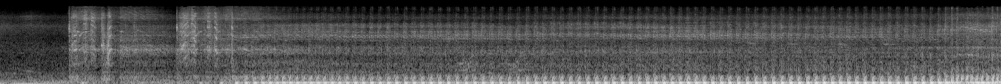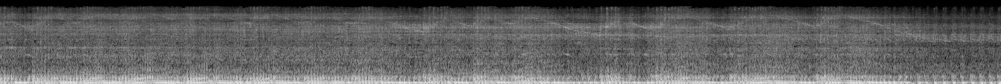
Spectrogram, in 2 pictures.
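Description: Bajaj Pulsar 220F's 220cc single-cylinder fuel-injected engine heard at the exhaust. It starts about two seconds in and idles steadily, then from about halfway is revved up and down repeatedly, until it stops suddenly near the end.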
